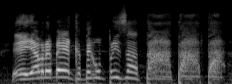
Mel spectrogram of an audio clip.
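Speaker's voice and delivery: high, loud call through a door; impatient call. Retold or imitated. Roommate bangs on the door, calling loudly and high. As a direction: yell to be let in, in a hurry.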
